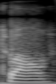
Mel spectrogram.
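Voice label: "twelve", male; MacCribbage; InterStellar MacCribbage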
